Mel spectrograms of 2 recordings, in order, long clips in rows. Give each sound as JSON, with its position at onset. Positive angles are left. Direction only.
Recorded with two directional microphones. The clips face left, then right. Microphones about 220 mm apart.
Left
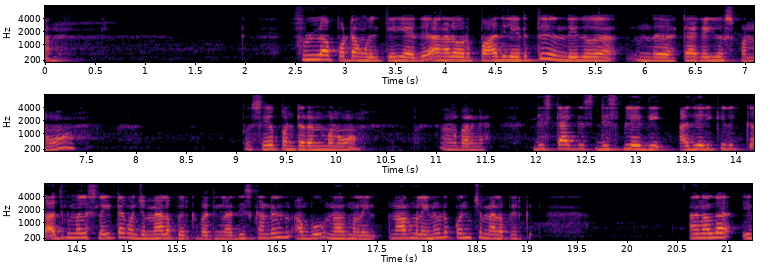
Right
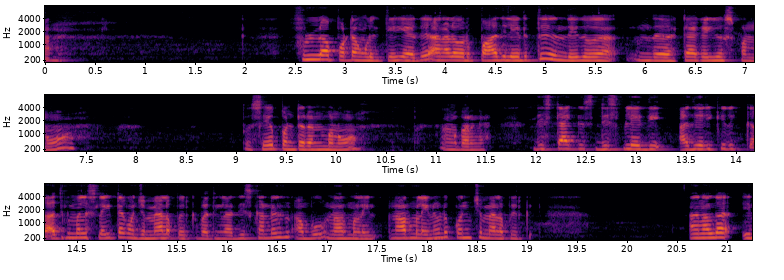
{"t": 2.5, "sound": "speech", "side_deg": 45}
{"t": 9.0, "sound": "speech", "side_deg": 45}
{"t": 12.2, "sound": "speech", "side_deg": 45}
{"t": 20.6, "sound": "speech", "side_deg": 45}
